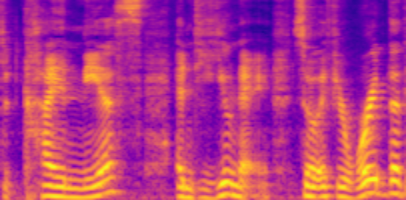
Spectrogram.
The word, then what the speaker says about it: Yune: money on the internet, the original English voiceover pronounced it Kyaneus and Yune.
